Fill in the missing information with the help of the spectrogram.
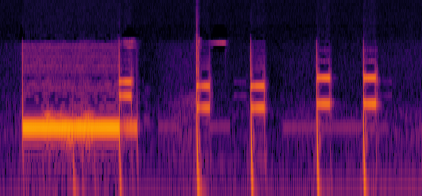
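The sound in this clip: Mobile phone keypad dialing tones: one long tone followed by four short, evenly spaced beeps, each a clear two-pitch electronic tone with no voices.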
